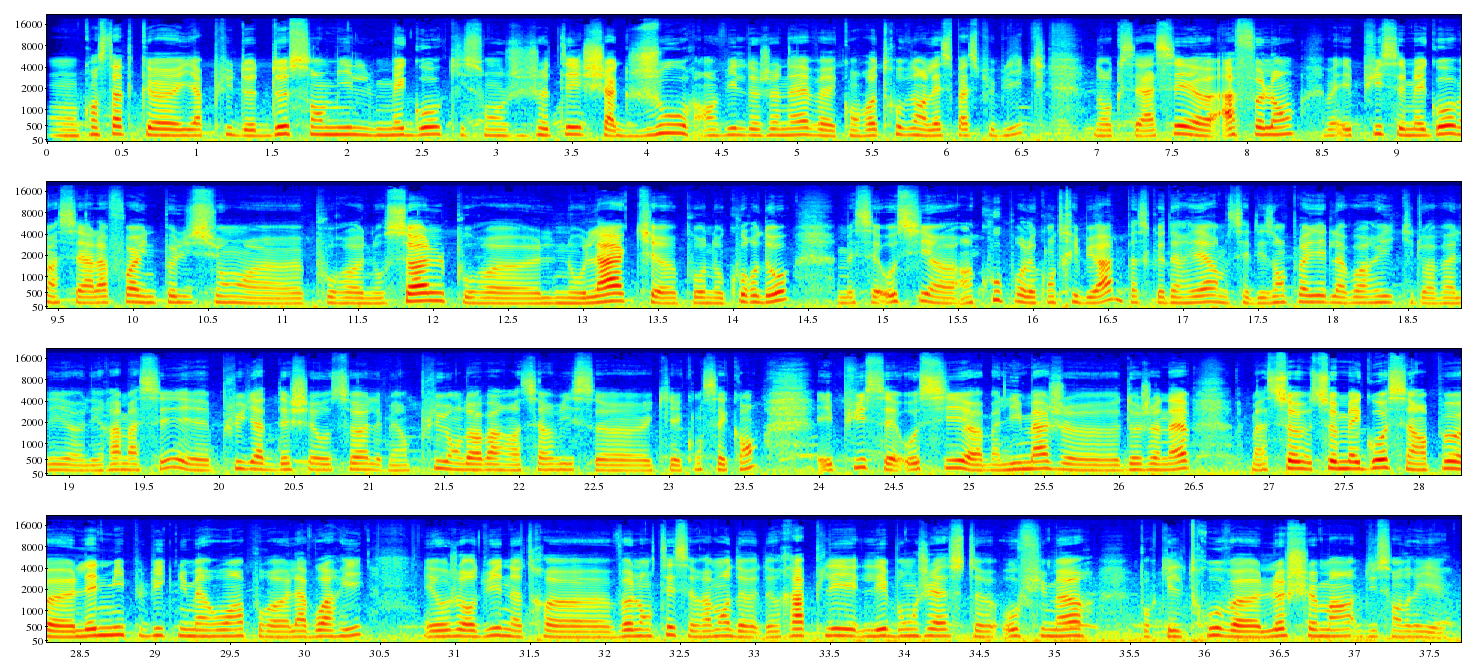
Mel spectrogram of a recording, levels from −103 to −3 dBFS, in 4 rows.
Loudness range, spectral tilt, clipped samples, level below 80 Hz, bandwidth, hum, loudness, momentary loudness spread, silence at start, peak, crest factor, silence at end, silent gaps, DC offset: 5 LU; -4.5 dB/octave; under 0.1%; -44 dBFS; 19 kHz; none; -23 LUFS; 9 LU; 0 s; 0 dBFS; 24 dB; 0 s; none; under 0.1%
